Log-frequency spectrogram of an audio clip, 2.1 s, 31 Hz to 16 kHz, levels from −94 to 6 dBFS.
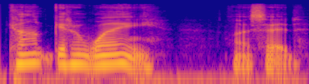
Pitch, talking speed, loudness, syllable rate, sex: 135 Hz, 145 wpm, -19 LUFS, 4.1 syllables/s, male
